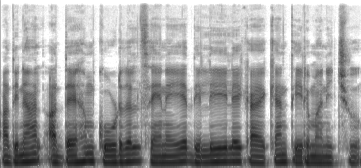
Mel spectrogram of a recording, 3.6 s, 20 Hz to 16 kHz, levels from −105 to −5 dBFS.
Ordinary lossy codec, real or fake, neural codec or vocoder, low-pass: none; real; none; 14.4 kHz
